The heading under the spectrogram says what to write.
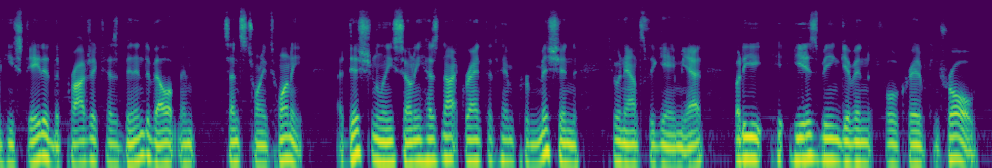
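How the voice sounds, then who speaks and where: A man hosting a gaming news show, moving between read-out reports and casual commentary. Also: on the low side. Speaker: host of a gaming news channel.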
